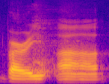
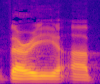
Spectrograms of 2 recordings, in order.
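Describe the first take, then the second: No difference in how they are said.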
